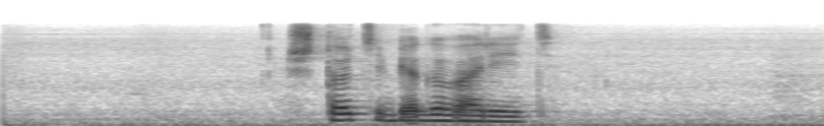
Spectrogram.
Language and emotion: Russian, sad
